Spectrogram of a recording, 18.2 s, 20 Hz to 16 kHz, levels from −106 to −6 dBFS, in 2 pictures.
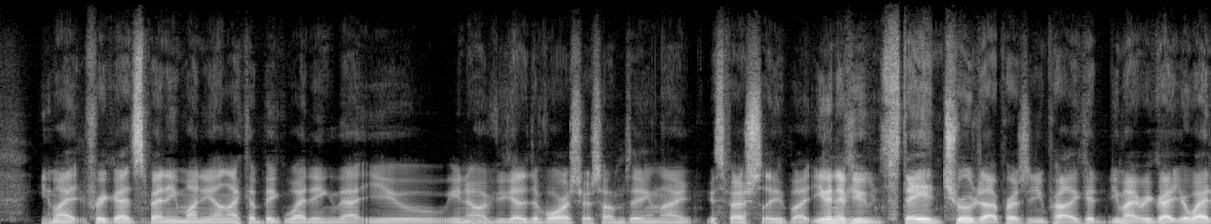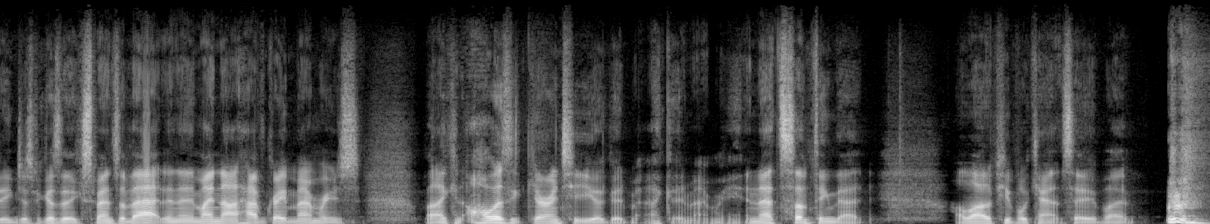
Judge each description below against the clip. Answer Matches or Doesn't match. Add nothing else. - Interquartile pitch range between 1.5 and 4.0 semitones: Doesn't match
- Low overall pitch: Matches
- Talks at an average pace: Doesn't match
